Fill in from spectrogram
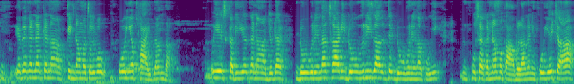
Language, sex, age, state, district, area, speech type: Dogri, female, 60+, Jammu and Kashmir, Reasi, urban, spontaneous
